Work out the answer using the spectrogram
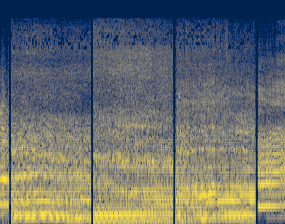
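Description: Car engines revving hard during tyre burnouts, the engine note rising and falling. It comes in short clips spliced one after another, with abrupt cuts about every second and a half.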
